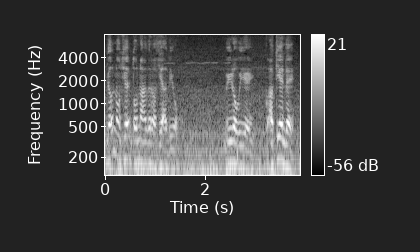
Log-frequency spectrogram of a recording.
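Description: A man's voice: fairly high pitch, measured pace. An older man with a Dominican accent, chatting in a car in a boisterous, cursing, laughing way. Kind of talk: casual chat. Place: inside a car. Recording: noisy car ride.

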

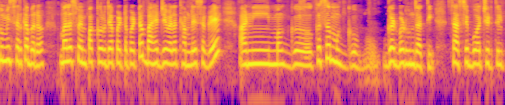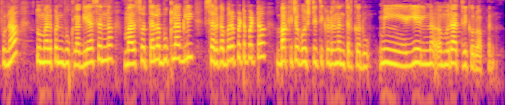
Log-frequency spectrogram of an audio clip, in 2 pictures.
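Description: Cartoon family drama, woman acting young daughter-in-law, high pitch, anxious, deferential, colloquial. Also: fast, few pauses, dry recording, close to an everyday voice. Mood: hurried, flustered.

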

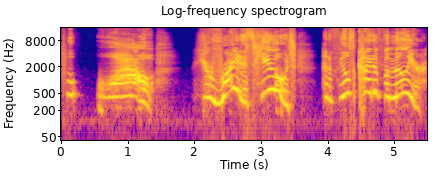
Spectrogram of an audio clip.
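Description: Very high-pitched earnest little boy. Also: sing-song, slow, sharp tone, no echo, studio quality, full character voice. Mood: awed. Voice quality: childlike. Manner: earnest, urgent. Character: small earnest young boy, brave but frightened. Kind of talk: English anime game dub acting.

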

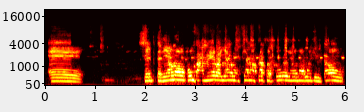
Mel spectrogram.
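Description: A man's voice: high voice, fairly even intonation, moderate pace, fairly bright tone, no room sound, rough recording. A young man, an urban music artist, talking casually over a phone video call from inside a car, stammering at first then flowing. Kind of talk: casual interview answers.

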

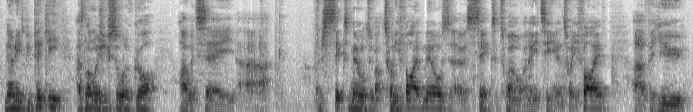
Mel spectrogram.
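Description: A man's voice: mid-range voice, normal speed, distant mic, slight background noise. A man in his thirties with a British accent, chatting upbeat and self-deprecating as he walks through his woodworking tools. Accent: British English. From United Kingdom. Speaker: woodworking YouTuber. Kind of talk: casual tool walkthrough to camera. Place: small home workshop, indoors. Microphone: camera mic at a distance. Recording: roomy workshop sound, voice off-mic.

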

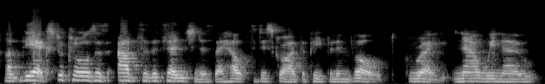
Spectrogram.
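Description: A woman's voice: very deep voice, normal speed. A middle-aged British woman, a teacher trainer, explaining informally in an online lesson and posing questions as she goes, on a video-call microphone. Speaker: teacher trainer presenting a webinar. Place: small indoor room, on a video call. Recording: dull, lo-fi webcam audio.

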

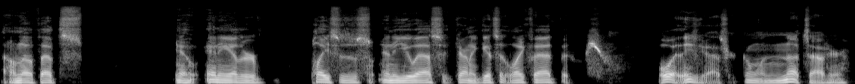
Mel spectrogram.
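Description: Deep-voiced folksy American man. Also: fairly even intonation, moderate pace, gravelly, no room sound, clean studio sound. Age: middle-aged. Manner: folksy, plain-spoken, rambling. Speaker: outdoor vlogger. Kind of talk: casual walk-and-talk chat. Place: outdoors in the woods, walking.

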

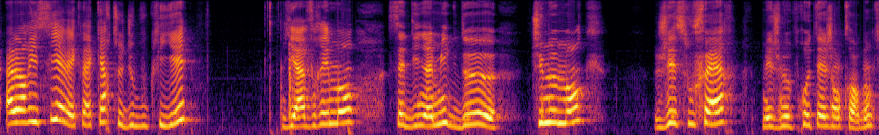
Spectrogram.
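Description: A hoarse woman with a French accent, doing a casual tarot reading to camera in a chatty, hesitant way with many fillers and restarts. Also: high voice. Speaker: tarot card reader. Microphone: camera at the reading table.

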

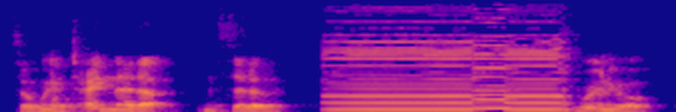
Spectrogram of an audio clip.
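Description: Youngish guy with a lowish voice, patient casual instructor walking you through it, roomy echo. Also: steady tone, quick pace, a bit bright, soft background music. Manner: encouraging, informal, patient. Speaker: bagpipe teacher. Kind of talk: casual step-by-step instrument lesson. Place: small indoor room. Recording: echoey small room.

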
